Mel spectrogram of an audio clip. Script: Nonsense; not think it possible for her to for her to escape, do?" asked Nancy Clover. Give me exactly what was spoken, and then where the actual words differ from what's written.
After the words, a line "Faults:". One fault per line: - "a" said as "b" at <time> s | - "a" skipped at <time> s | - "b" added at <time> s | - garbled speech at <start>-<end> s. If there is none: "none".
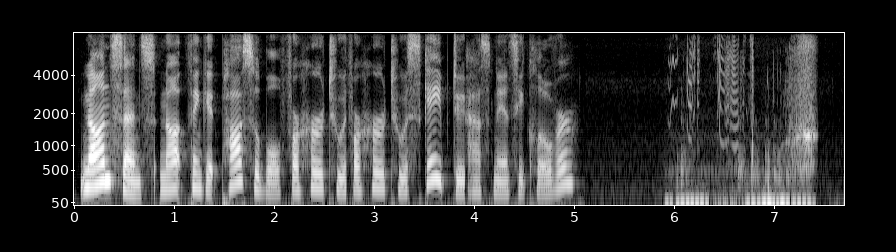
Nonsense; not think it possible for her to for her to escape, do?" asked Nancy Clover.
Faults:
none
